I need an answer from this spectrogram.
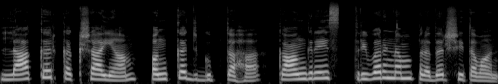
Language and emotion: Sanskrit, neutral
